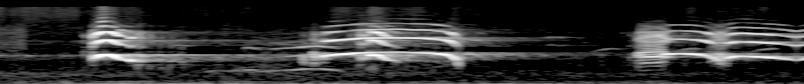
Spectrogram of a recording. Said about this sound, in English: Most fascinating of all the sounds that come from the larger southern swamplands are the weird cries of the Lemkins. Perhaps they have given rise to some of the superstitions that haunt our fast-disappearing marshes.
